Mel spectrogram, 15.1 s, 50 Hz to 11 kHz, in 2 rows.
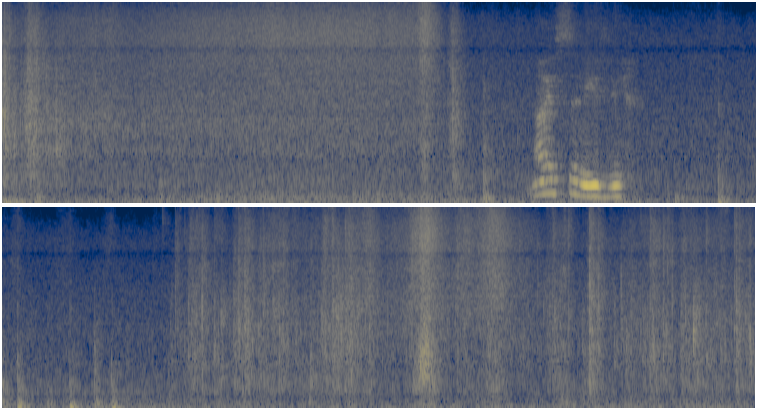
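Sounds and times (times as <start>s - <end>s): scraping and rustling of vinyl: 0.0s - 1.8s, 6.6s - 15.0s.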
